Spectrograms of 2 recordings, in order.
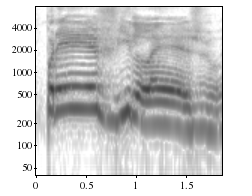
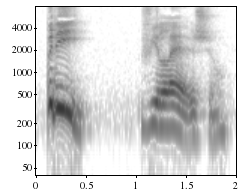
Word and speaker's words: privilégio: o contrário também acontece palavras que são escritas com i e nós pronunciamos com o som de e exemplos trazidos pela apostila previlégio em nome de jesus é privilégio e desperdiçar que desperdício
